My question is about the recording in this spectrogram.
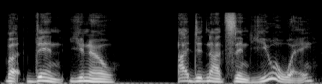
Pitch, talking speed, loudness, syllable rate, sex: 140 Hz, 185 wpm, -17 LUFS, 4.4 syllables/s, male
